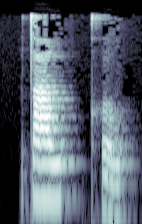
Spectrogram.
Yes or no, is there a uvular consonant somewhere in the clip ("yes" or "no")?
no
